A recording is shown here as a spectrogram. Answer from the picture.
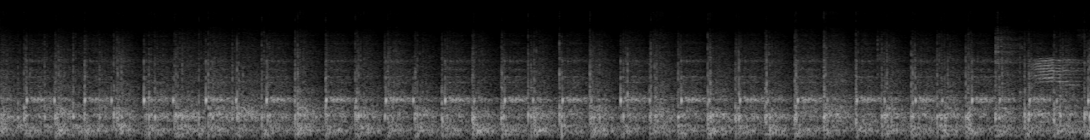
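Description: Several drumsticks striking practice pads together in a steady, even rhythm of single strokes: an 'eight on a hand' stick-control exercise, eight strokes with one hand and then eight with the other.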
